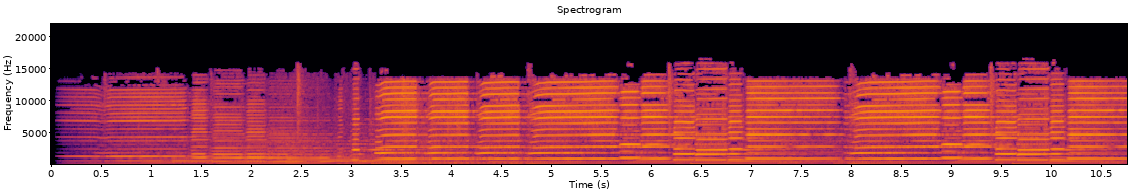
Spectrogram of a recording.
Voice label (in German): Raerener Mundart; Rückblick auf die Karnevalsgeschichte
